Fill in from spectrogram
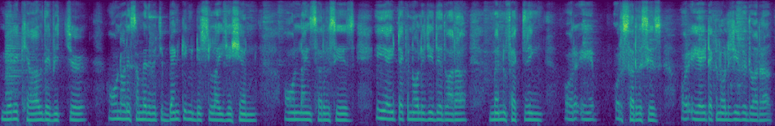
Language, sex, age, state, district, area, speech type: Punjabi, male, 45-60, Punjab, Ludhiana, urban, spontaneous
